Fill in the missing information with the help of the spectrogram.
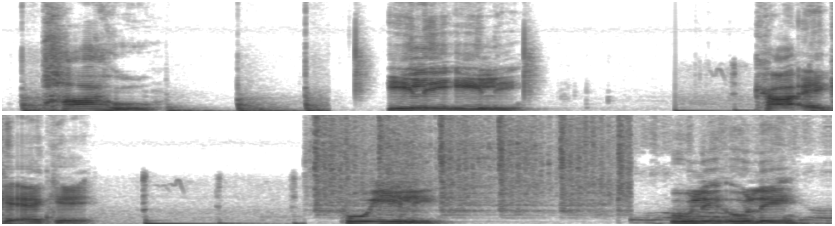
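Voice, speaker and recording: A man's voice: medium pitch, sharp tone. Upbeat male percussion teacher. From Oakland, California. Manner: upbeat and enthusiastic, addresses viewers directly. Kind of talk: casual demonstration tutorial.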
